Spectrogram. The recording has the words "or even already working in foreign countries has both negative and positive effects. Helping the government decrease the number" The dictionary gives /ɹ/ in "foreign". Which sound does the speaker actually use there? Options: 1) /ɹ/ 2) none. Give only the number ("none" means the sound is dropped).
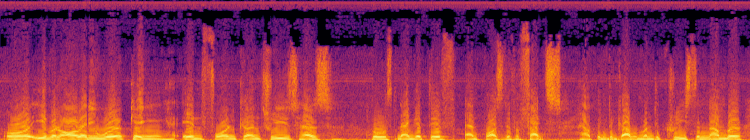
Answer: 1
